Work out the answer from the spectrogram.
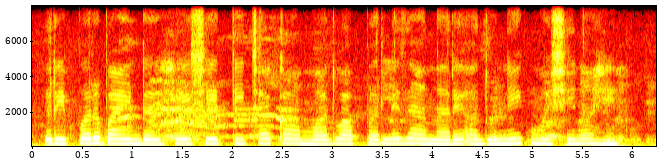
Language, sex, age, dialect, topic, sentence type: Marathi, female, 18-24, Standard Marathi, agriculture, statement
